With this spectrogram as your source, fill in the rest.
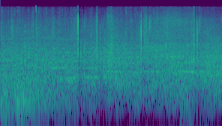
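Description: A hockey stick strikes a puck.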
